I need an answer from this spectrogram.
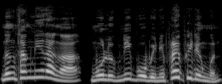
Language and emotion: Bodo, angry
